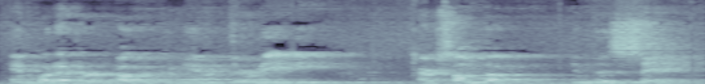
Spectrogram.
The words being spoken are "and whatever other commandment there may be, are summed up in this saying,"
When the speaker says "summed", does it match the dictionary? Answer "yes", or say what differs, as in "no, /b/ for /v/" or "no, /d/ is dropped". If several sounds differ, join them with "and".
yes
